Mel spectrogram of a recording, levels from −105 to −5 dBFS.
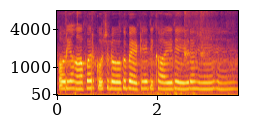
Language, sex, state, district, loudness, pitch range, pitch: Hindi, female, Rajasthan, Jaipur, -14 LUFS, 230-245 Hz, 240 Hz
